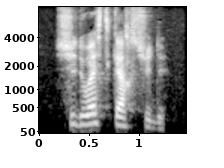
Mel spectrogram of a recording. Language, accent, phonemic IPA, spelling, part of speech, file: French, France, /sy.dwɛst.kaʁ.syd/, sud-ouest-quart-sud, noun, LL-Q150 (fra)-sud-ouest-quart-sud.wav
- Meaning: southwest by south (compass point)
